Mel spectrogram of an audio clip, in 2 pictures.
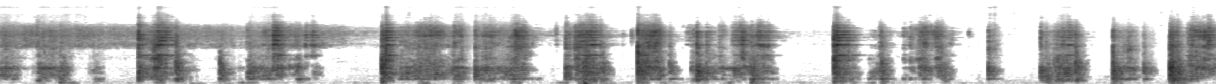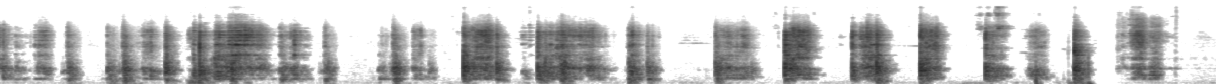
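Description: Ground masala paste is sautéed in a pan over a low gas flame, heard as quick, bright metallic clinks and scrapes of a spatula against the pan in rhythmic bursts separated by short pauses.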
